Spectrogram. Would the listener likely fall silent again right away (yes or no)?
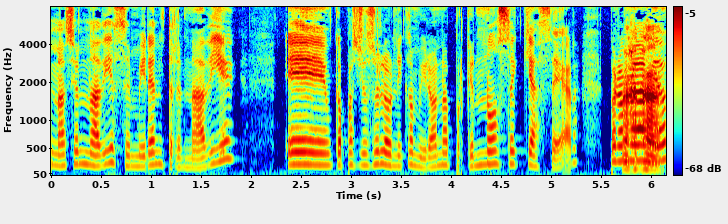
yes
